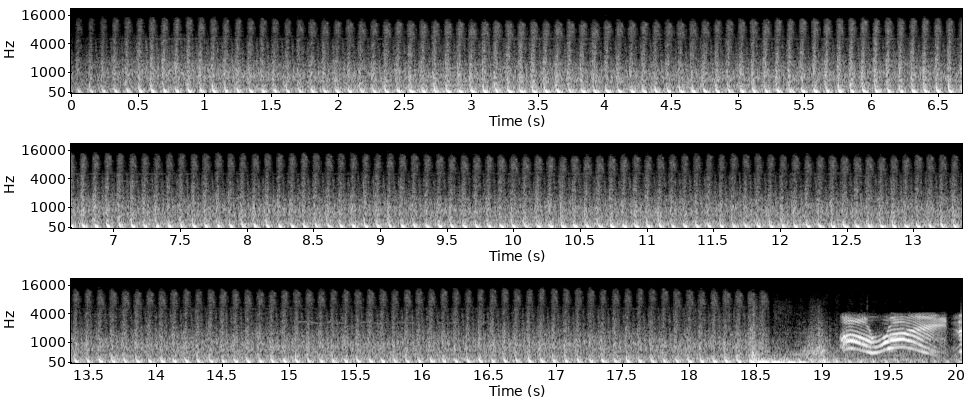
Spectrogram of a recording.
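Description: A helicopter in Grand Theft Auto V thrums with a dense, steady rotor chop throughout as it sets down on a helipad, loud and close, before cutting off abruptly near the end.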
